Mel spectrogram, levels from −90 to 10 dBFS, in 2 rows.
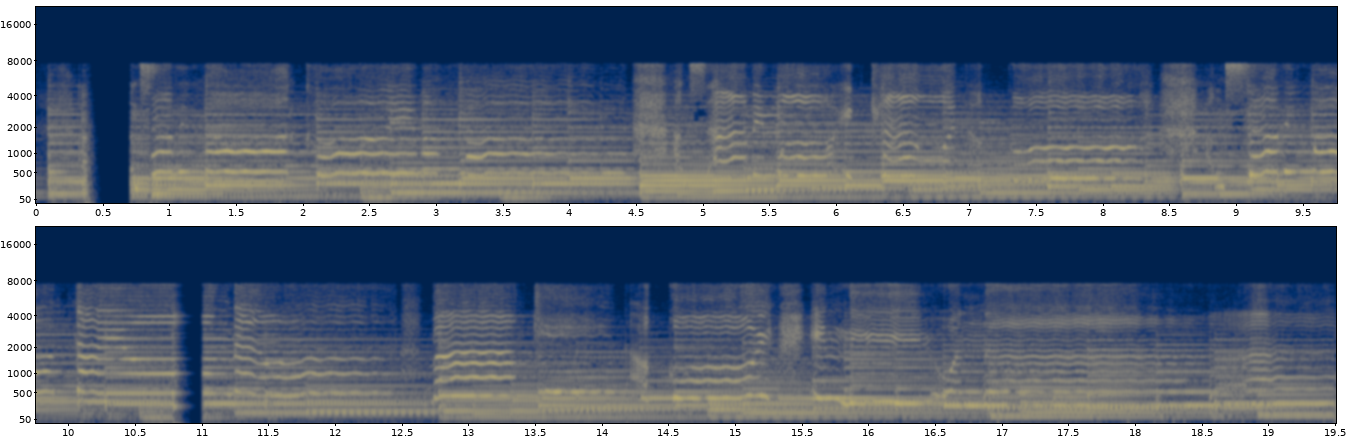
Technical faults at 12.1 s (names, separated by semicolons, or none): none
